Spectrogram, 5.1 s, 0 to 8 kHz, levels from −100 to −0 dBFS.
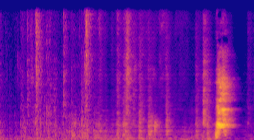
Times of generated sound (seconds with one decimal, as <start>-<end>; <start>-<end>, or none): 1.9-5.1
